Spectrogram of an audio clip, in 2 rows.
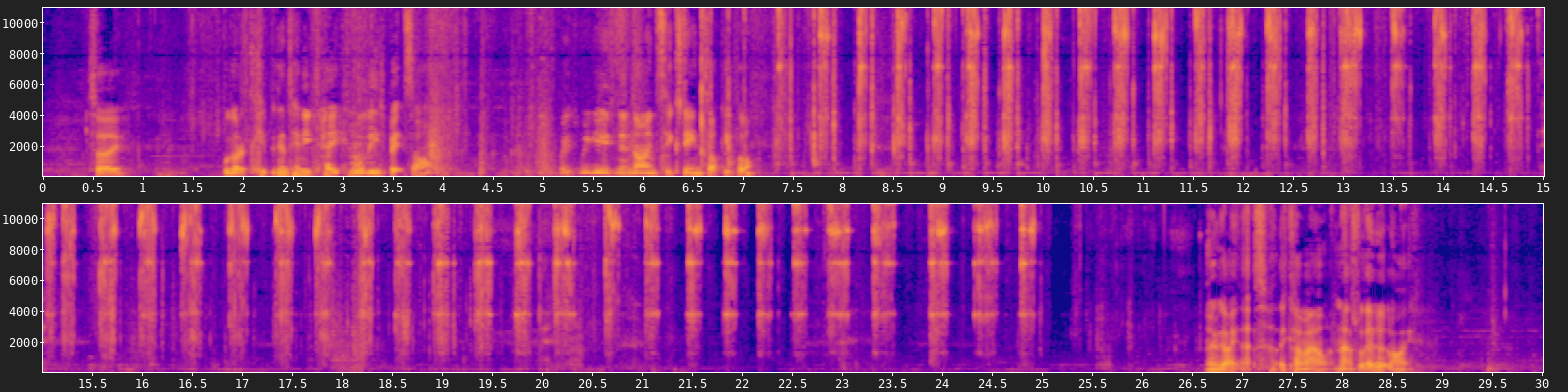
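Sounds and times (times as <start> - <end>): ratchet wrench clicking: 7.3 - 25.0.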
